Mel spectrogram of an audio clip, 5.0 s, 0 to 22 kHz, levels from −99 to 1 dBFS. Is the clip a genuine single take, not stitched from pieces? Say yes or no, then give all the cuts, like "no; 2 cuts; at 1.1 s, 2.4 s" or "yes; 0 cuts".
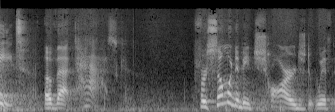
yes; 0 cuts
